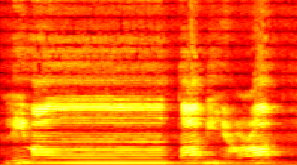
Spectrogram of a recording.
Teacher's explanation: میم کو جب نون سے ملائیں گے تو یہاں پہ غنہ بھی کیا جائے گا ایک الف کی مقدار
